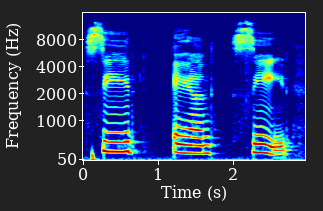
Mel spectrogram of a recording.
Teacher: We're then going to move to that long E sound by smiling, and your tongue is high and flat in your mouth. And then end with the D.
